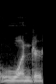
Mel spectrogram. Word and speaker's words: Oneder: I'm okay with that so the correct way is wonder if you want to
